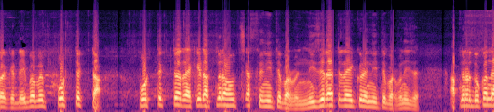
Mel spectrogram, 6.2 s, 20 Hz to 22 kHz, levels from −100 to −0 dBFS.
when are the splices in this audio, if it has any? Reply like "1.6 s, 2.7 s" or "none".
3.0 s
